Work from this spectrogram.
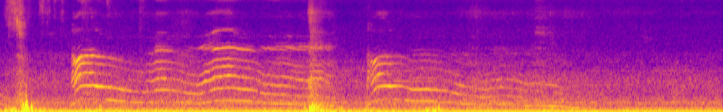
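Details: Cats in a fight, giving long drawn-out wailing yowls with rich harmonics that rise then sag slowly, three main howls spread over eleven seconds, with a steady low hum underneath.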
